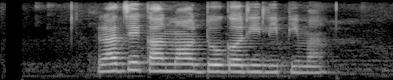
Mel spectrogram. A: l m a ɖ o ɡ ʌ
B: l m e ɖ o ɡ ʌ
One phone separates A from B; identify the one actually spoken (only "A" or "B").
A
